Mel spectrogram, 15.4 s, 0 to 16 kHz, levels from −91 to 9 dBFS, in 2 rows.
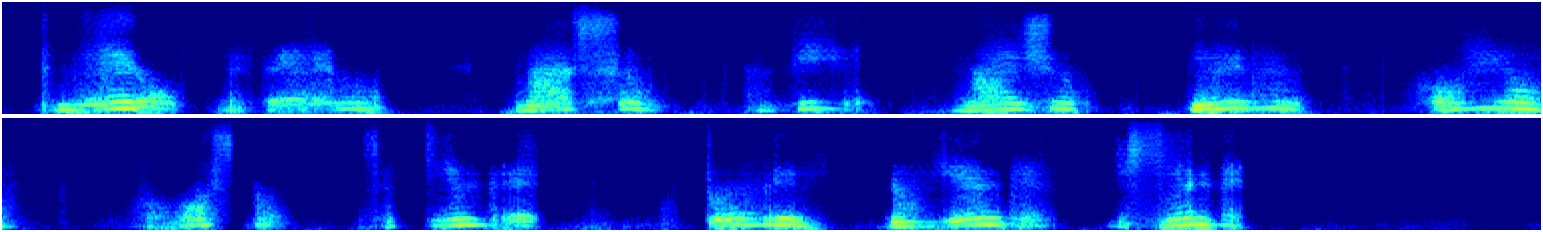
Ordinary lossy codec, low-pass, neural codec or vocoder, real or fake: MP3, 96 kbps; 14.4 kHz; codec, 44.1 kHz, 0.9 kbps, DAC; fake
